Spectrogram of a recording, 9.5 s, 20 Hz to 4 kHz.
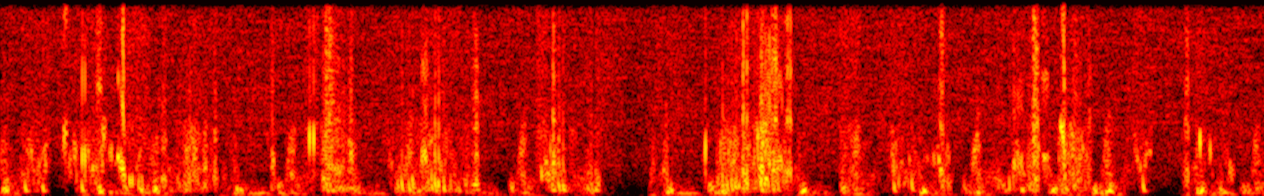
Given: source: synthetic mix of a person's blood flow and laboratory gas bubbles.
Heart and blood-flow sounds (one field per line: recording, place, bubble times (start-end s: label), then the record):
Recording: Doppler ultrasound of blood flow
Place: precordium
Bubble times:
0.15-0.38 s: bubbles
0.45-1.13 s: bubbles
1.20-1.64 s: bubbles
2.02-2.08 s: bubbles
2.28-2.71 s: bubbles
2.90-3.61 s: bubbles
4.02-4.51 s: bubbles
5.25-5.33 s: bubbles
5.36-5.95 s: bubbles
6.29-6.46 s: bubbles
6.65-7.15 s: bubbles
7.46-7.88 s: bubbles
7.92-8.19 s: bubbles
8.49-8.63 s: bubbles
8.87-8.93 s: bubbles
8.96-9.26 s: bubbles
From the record:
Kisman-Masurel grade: 232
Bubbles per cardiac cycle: several, 3 to 8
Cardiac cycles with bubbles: 50 to 99%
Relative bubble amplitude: moderate (0.250 to 0.450)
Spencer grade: 3 (all of the cardiac periods contain showers or single bubble signals, but not dominating or overriding the cardiac motion signals)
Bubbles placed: only in the low amplitude regions of the cardiac cycle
